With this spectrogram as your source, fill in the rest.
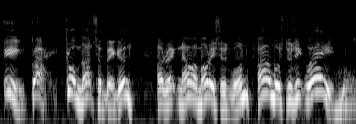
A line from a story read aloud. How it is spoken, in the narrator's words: The whale said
